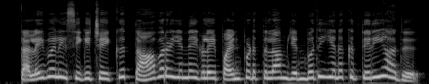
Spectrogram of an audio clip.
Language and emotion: Tamil, surprised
